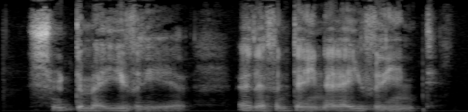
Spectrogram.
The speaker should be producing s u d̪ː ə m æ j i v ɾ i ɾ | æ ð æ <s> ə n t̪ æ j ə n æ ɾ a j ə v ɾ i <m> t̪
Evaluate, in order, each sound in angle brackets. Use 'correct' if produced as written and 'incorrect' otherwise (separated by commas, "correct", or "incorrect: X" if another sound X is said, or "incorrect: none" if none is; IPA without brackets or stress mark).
incorrect: f, incorrect: n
